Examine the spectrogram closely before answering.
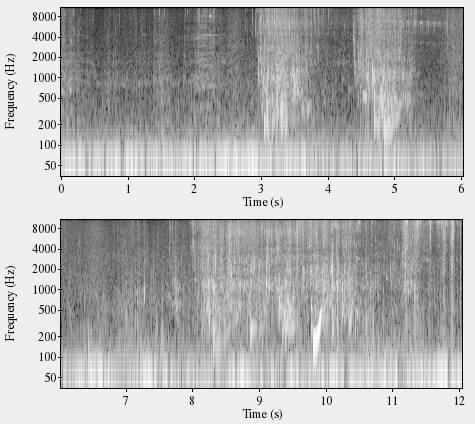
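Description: A hooked brown trout splashing at the water's surface as it is played in. Separate bursts of splashing come about three seconds in and about five seconds in, then a longer stretch from about eight to eleven seconds.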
